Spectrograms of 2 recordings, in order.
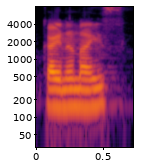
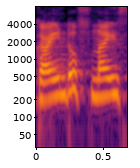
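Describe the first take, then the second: First: 'Kind of' is blended into one word, 'kinda'. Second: Both words 'kind of' are said in full. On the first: The speaker calls it right. "Better है कि काइंड nice बोलो" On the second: The speaker calls it wrong. "काइंड ऑफ nice बोले उससे better है"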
